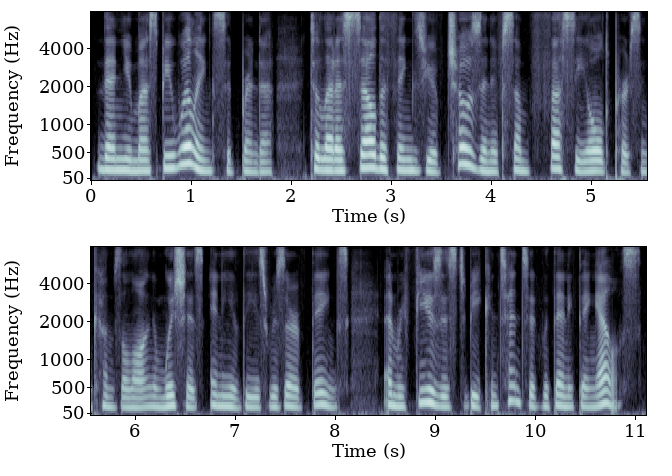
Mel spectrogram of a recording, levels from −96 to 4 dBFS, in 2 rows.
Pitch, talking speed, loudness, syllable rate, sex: 185 Hz, 205 wpm, -19 LUFS, 5.6 syllables/s, female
